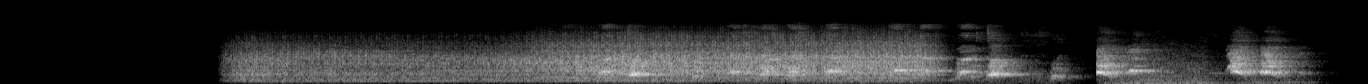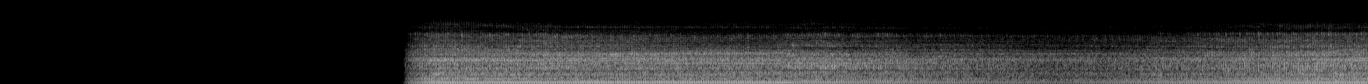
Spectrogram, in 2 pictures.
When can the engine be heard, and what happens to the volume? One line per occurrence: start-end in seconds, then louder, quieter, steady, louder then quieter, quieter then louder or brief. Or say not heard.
2.2-9.4 louder
17.7-27.3 quieter then louder.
